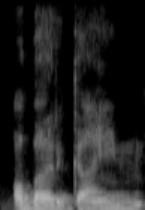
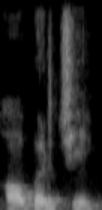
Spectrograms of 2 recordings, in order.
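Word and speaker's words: aubergine: इसे यूरोप में, जैसे यूरोपियन वर्ड है, तो इंडिया में इसे ऑबरजीन, ऑबरगाइन ऐसा मैंने सुना है, but that is नॉट the right way. The right pronunciation is ऑबरजीन। तो हम बैंगन के पेड़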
